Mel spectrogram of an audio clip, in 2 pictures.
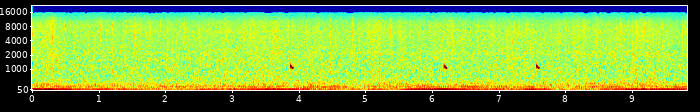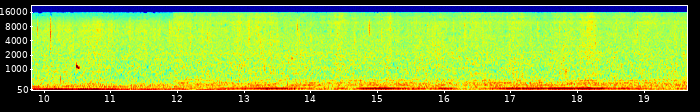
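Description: Boat engine in the Schiff-Simulator: Die Seenotretter rescue-boat game, a steady low drone that shifts to a heavier, deeper throttle-up partway through, mixed with continuous water wash and spray.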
